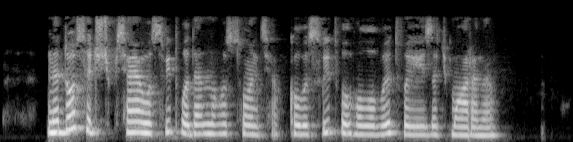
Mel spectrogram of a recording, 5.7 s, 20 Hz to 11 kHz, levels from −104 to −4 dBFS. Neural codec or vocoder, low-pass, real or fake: none; 7.2 kHz; real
